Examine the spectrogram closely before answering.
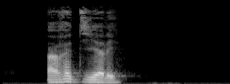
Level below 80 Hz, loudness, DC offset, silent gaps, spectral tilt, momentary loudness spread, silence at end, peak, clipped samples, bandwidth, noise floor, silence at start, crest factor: -52 dBFS; -18 LUFS; under 0.1%; none; -6 dB/octave; 10 LU; 1.1 s; -4 dBFS; under 0.1%; 16 kHz; -63 dBFS; 0.45 s; 18 dB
